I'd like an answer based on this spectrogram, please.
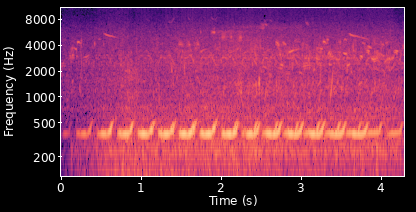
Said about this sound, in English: And this eerie hooting, which might conjure up the image of an owl at night, is actually the song of a pectoral sandpiper.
